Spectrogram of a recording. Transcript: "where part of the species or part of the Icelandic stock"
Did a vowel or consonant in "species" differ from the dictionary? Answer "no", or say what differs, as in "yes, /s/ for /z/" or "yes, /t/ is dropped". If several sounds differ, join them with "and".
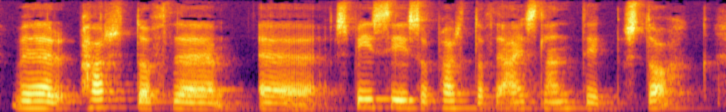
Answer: yes, /s/ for /ʃ/ and /s/ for /z/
